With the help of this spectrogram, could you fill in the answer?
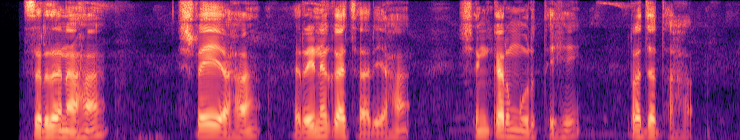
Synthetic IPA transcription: sɾd̪ɐnɐɦɐ̆ | ʃɾeːjɐɦɐ | ɾeːɳukaːt͡ʃaːɾjɐɦɐ̆ | ʃɐŋkɐɾmuːɾt̪iɦi | ɾʔɐd͡ʒɐt̪ɐɦɐ̰

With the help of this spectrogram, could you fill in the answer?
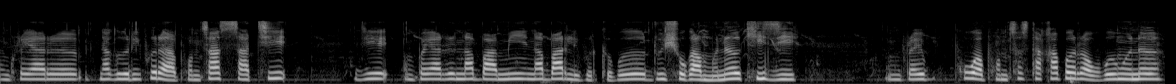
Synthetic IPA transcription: ɔŋkʰɾajaɾɯnaɡɯɾipʰɯɾapʰɔnsasːatʰi | diɯmpʰajaɾɯnabaminabaɾlibɯɾkʰɯbɯdujsɔɡamːɯnɯkʰizi | ɯŋpʰɾaj | pʰuwapʰɔnsastʰakʰapʰɯɾawbɯmɯnɯ

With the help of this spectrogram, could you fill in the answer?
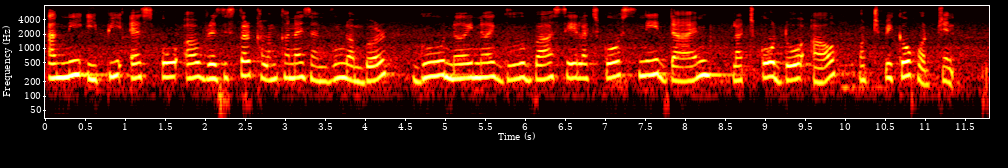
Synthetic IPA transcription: ɐŋniʔipiesoawɾezistɐɾkʰɐlɐmkʰanajzanbuŋnɐmbɐɾ | ɡunɯjnɯjɡubaselatʰi̥kosnidajnlati̥kodoaw | mɔti̥pikɐlhoɾpʰin

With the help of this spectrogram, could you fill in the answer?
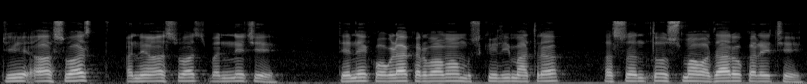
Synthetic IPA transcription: d͡ʒeəsʋəst̪əneəsʋəst̪bənːet͡ʃʰe | t̪enekɔɡɭakəɾʋamãmʊʃkelimat̪ɾəəsənt̪oʃmãʋəd̪ʱaɾokəɾet͡ʃʰe

